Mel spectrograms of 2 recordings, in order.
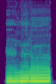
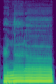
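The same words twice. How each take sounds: The two takes are said the same way.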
